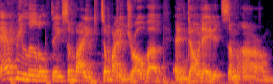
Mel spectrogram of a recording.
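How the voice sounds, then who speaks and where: Loud and animated, a man at a medium pitch swings very widely in pitch, with music in the background and audible room echo. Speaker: youth program founder and former school principal. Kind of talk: casual interview chat.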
